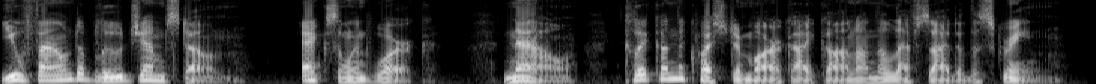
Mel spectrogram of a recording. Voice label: tutorial voice; lineage2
